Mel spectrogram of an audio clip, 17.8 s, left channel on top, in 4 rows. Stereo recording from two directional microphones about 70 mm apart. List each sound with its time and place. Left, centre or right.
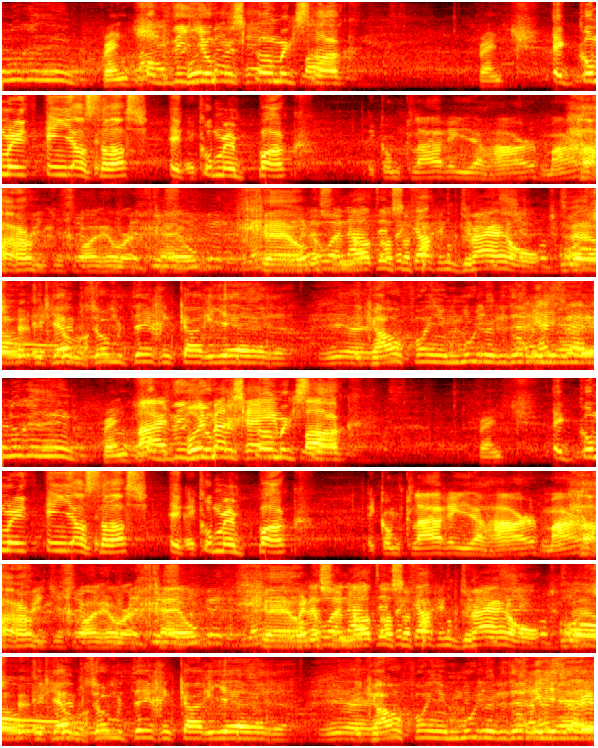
0.0 s a sound: right
0.7 s a man's voice: centre
3.6 s a man's voice: centre
7.3 s speech: right
8.6 s a man's voice: centre
9.1 s speech: centre
10.7 s a man's voice: centre
11.2 s a man's voice: centre
13.1 s speech: centre
13.4 s a man's voice: centre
